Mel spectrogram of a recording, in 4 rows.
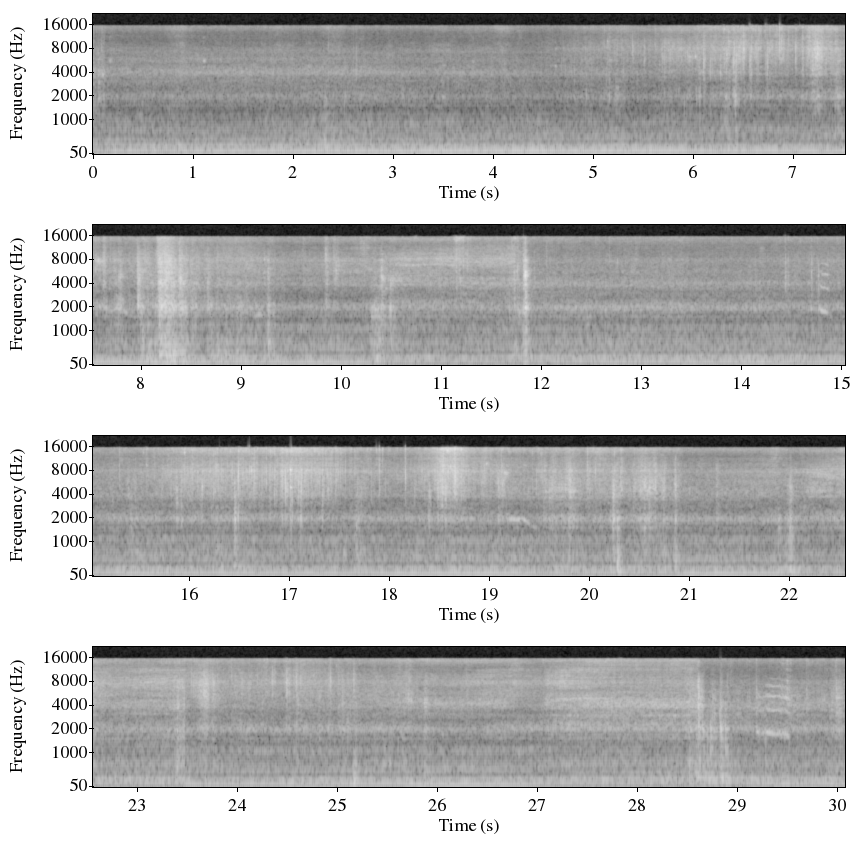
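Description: JCB 3DX backhoe loader's diesel engine running steadily, its note rising and falling in level several times as the backhoe arm digs. Several sharp clanks of metal on metal cut through it.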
